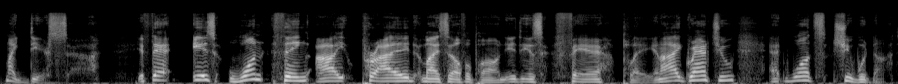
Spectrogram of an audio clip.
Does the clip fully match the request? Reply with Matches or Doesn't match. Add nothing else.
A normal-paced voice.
Matches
